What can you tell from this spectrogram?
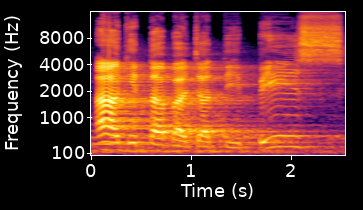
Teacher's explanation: Kemudian wa ini tipis karena dia termasuk punya sifat istifal. Ucapannya dia lidah ini dia turun ke bawah ataupun dalam keadaan standar tidak dinaikkan ke atas.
